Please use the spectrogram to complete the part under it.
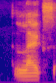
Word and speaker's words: Lex: It's spelled exactly how you hear it. Lex, L-E-X, lyrics, L-Y-R-I-C-S.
